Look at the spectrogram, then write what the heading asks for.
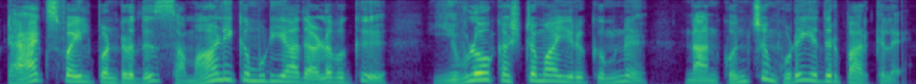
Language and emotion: Tamil, surprised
